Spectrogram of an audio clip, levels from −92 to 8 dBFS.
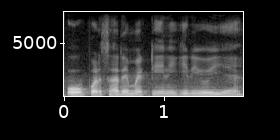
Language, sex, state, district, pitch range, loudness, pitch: Hindi, male, Uttar Pradesh, Shamli, 130-145 Hz, -18 LUFS, 135 Hz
